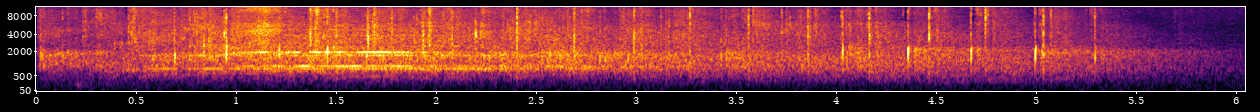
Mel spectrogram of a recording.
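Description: Audience applauding, swelling in the first second, then dying away over the last second or so, with a few separate claps standing out near the end.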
